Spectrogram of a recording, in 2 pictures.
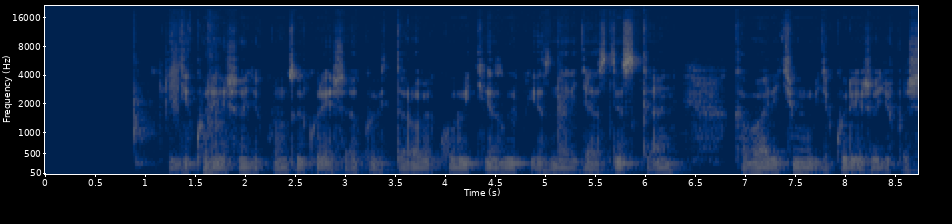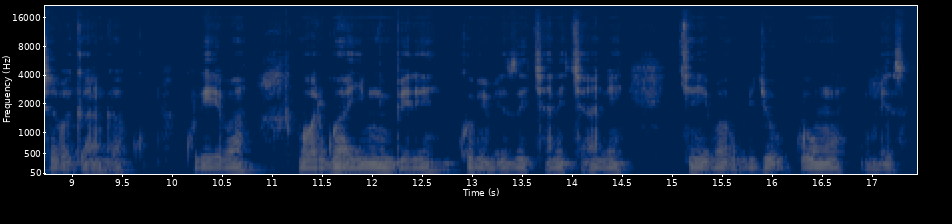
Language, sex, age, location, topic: Kinyarwanda, male, 25-35, Kigali, health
